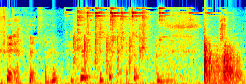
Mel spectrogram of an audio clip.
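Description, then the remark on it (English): A dog lets out a rapid series of short, yappy barks and whines, then a sharper, louder bark bursts in near the end. “Bad dog.”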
